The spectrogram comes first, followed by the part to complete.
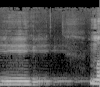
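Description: A man's solo chanted lament in Arabic, sung into a microphone: he holds a long note that steps down and fades, then comes in loudly with the next line near the end.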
